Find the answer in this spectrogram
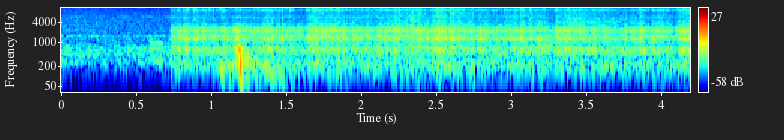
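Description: A stylus set down on a spinning 78 rpm shellac record. The hiss and crackle of surface noise starts suddenly just under a second in, with a single thump a moment later, and then runs on steadily through the lead-in groove.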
